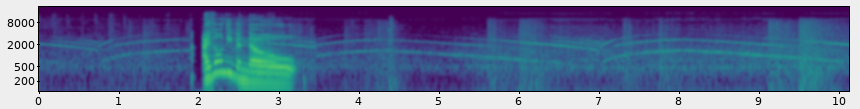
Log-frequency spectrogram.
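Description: A siren wails, rising and falling in slow sweeps.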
